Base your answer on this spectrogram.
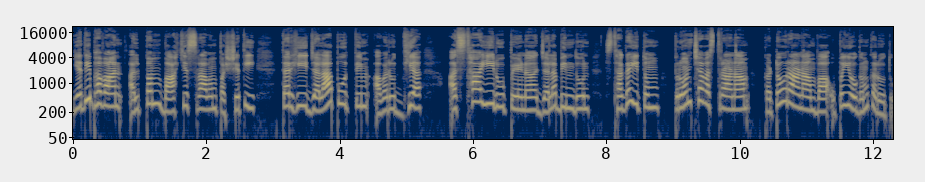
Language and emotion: Sanskrit, neutral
